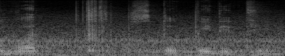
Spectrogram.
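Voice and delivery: muttered scorn. Real, not acted. Dismissing the voices, a low soft scornful mutter. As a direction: drop it under your breath.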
